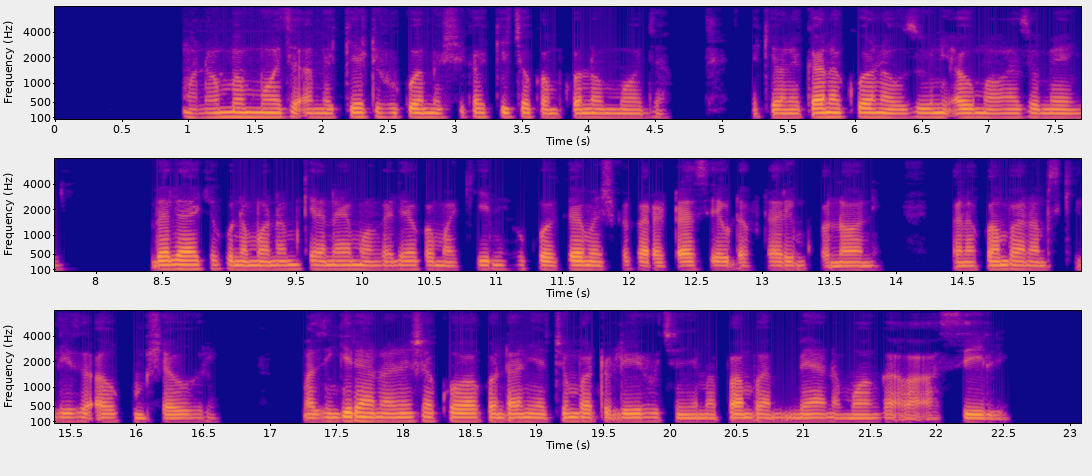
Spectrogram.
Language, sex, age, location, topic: Swahili, male, 18-24, Nairobi, health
